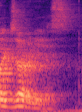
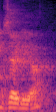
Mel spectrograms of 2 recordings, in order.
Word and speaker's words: Exodia: a special summon and it's not exodius just like what is Exodia I don't care say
